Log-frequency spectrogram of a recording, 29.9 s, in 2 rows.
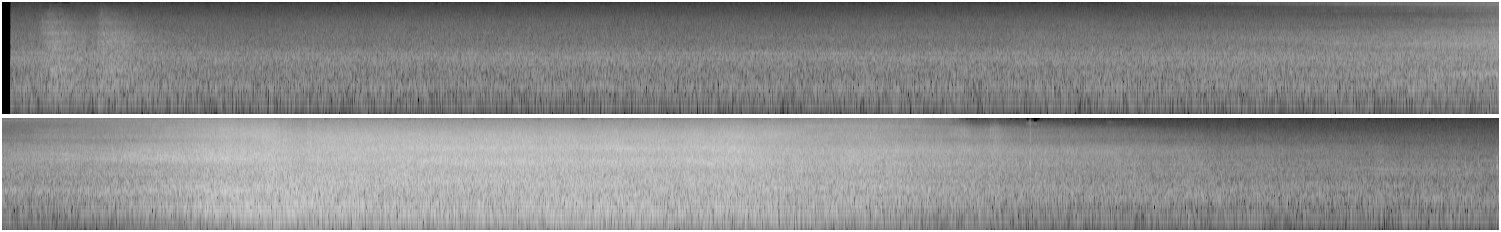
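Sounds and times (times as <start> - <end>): high-speed train rushing past: 0.2 - 29.9.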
